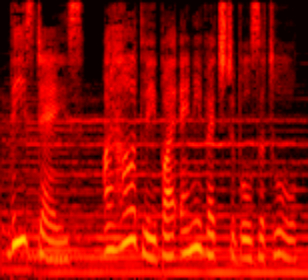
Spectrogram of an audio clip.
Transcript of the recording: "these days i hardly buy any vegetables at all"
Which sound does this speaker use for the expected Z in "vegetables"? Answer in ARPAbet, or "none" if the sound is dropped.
Z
